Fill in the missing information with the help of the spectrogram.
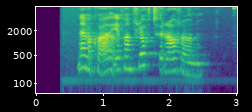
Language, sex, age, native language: Icelandic, female, 50-59, Icelandic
